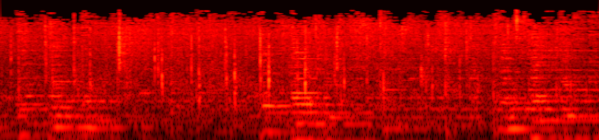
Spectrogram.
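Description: Footsteps of two women descending a stone staircase, heard as irregular hard taps and knocks over a dense, sustained tonal background.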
